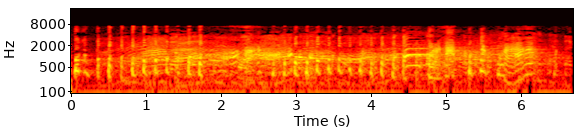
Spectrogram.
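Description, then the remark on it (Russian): A flock of chickens clucks and squawks continuously and fairly loudly, many overlapping calls rising and falling with no pause. “Расступайся, народ, куры вышли из ворот, наши куры, государыни, хохлатушки.”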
